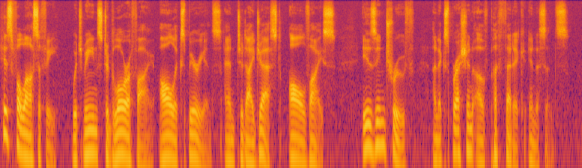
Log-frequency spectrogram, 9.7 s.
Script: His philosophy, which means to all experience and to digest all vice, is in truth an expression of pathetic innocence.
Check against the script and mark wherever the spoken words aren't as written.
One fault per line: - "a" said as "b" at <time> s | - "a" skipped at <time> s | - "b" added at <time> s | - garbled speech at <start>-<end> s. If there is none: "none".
- "glorify" added at 1.8 s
